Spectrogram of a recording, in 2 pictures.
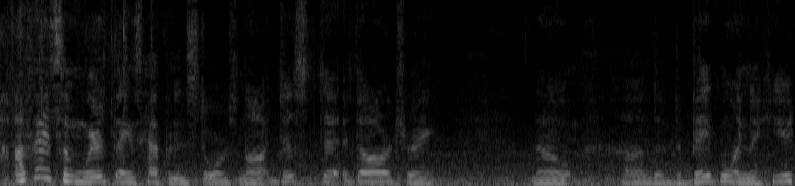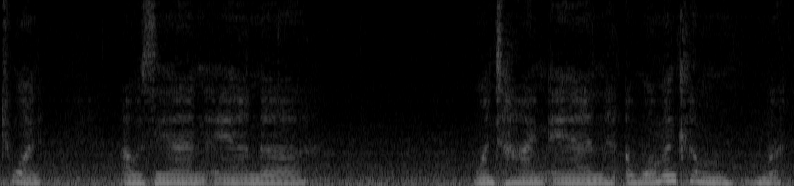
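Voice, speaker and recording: Over noticeable background noise, a woman speaks at a fairly slow pace in a fairly low voice, with ordinary pitch variation and long, frequent pauses. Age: 60s. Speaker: vlogger. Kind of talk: casual chat. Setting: in a car. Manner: halting, many fillers and restarts.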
